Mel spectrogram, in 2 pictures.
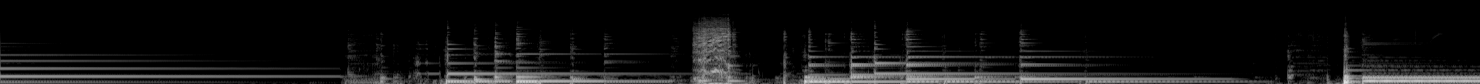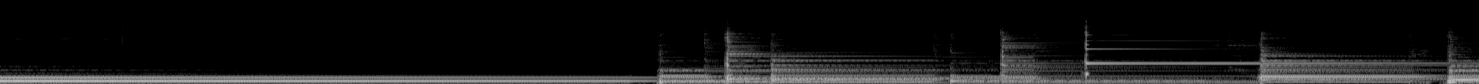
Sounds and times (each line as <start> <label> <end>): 3.4 prepared guitar 11.2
